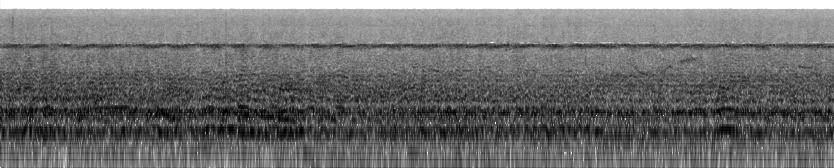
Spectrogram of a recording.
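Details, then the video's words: Continuous buzzing of bees, dense and even, a low layered hum that never breaks, with a steady thin high tone sitting over it. "bees therapy relaxing natural buzzing sound"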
